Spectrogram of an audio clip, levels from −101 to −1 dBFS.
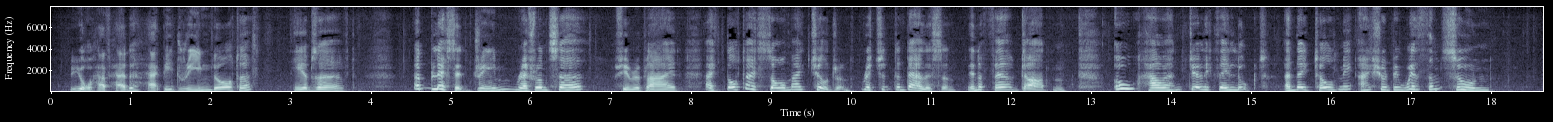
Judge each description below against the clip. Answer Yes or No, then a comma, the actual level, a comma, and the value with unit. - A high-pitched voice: Yes, high, 225 Hz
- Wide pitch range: Yes, wide, 7.3 semitones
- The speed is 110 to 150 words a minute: Yes, average, 140 wpm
